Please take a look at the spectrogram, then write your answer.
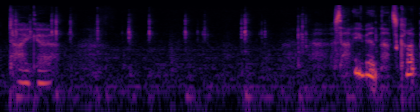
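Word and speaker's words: taiga: venture into the T tiger is that even that's got I'm pretty sure that's how you say it t a i g a ven into that a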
